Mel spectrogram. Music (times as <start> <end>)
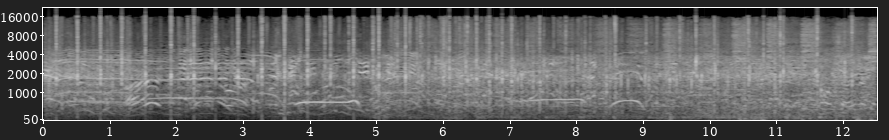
5.0 12.5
